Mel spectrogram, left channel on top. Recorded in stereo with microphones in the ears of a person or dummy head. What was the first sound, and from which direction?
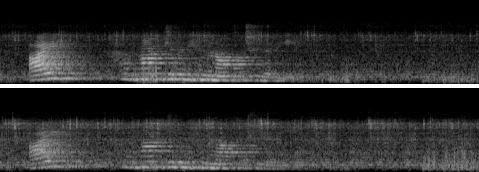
A woman speaking, 25° left (ahead or behind).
